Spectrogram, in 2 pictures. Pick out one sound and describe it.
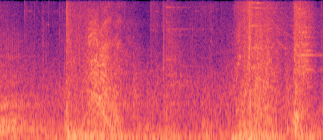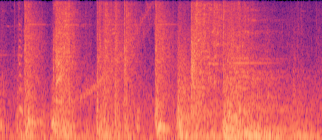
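Blows strike and clash sharply in a fight.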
